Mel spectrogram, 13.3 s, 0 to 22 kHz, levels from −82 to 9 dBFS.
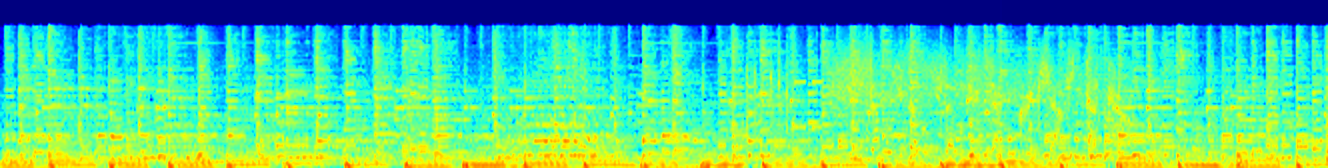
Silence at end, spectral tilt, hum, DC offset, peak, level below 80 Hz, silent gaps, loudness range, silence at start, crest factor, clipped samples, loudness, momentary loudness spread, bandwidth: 0 s; -4.5 dB/octave; none; under 0.1%; 0 dBFS; -22 dBFS; none; 1 LU; 0 s; 14 dB; under 0.1%; -15 LUFS; 3 LU; 12 kHz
